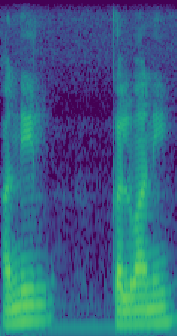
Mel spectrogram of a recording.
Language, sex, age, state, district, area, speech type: Sindhi, male, 45-60, Madhya Pradesh, Katni, rural, spontaneous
